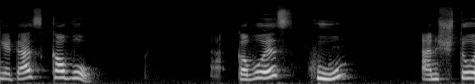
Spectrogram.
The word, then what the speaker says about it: кого: And please remember that this ge here is pronounced as v. So instead of pronouncing it as kago, we are pronouncing it as kavo.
